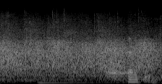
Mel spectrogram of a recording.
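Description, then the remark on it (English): A church audience breaks into steady, dense applause for the speaker's seminary graduation and welcome into preliminary fellowship by the UUA, many hands clapping together in a continuous wash of sound with a low hum underneath and a brief voice near the end. “And you're allowed to applaud that.”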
